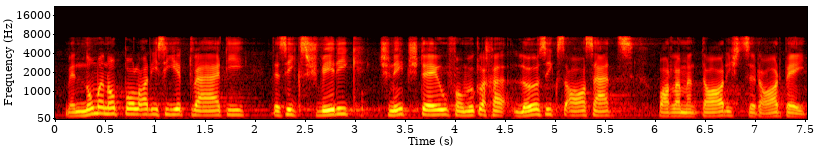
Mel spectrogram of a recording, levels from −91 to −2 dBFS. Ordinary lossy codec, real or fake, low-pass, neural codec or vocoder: none; real; 7.2 kHz; none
